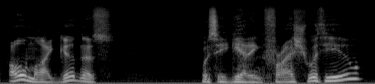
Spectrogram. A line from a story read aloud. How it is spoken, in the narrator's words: the other ladies gasped and said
